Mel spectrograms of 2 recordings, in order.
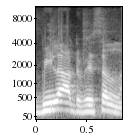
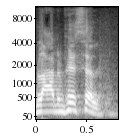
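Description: First: An extra vowel splits the b and l. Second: Blood begins with a tight bl cluster. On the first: The speaker calls it wrong. "তোমাদের মতো কিন্তু বিলাড vessel না" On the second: The speaker calls it right. "এটা কিন্তু ব্লাড vessel"

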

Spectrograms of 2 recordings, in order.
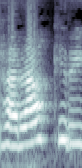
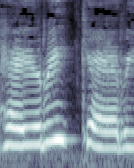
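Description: First: The word sounds like hera-kiri. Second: The word sounds like hairy kairy. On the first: The speaker calls it right. "ഹെറാക്കിറി എന്നാണ് ഇതിന്റെ correct pronunciation" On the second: The speaker calls it wrong. "ഇത് നമ്മൾ വായിക്കുക ഹെയറി കെയറി എന്നാണ്"

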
